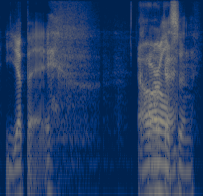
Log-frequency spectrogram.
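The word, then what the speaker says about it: Jeppe Carlsen: of limbo and inside I I believe it's pronounced yepe Carlson but yepe Carlson uh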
